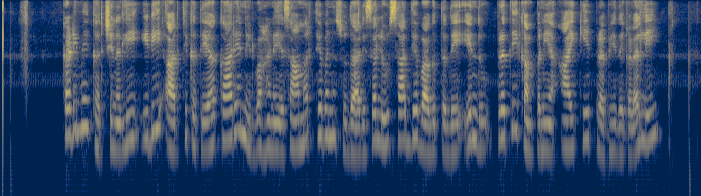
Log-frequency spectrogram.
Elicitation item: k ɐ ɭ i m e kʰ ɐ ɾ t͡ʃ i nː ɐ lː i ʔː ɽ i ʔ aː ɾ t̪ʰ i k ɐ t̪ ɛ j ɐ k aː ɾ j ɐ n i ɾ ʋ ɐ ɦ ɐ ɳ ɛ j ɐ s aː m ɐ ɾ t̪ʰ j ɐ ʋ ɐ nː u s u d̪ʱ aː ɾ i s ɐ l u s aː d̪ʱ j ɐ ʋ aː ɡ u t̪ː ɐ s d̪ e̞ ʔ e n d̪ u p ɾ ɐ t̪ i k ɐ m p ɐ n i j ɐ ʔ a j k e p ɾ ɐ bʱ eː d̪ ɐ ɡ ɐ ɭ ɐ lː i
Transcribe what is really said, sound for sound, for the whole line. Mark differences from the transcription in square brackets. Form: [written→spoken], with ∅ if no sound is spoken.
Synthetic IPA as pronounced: k ɐ [ɭ→ɽ] i m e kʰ ɐ ɾ t͡ʃ i [nː→n] ɐ lː i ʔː ɽ i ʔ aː ɾ t̪ʰ i k ɐ t̪ ɛ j ɐ k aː ɾ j ɐ n i ɾ ʋ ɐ ɦ ɐ ɳ ɛ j ɐ s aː m ɐ ɾ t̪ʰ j ɐ ʋ ɐ nː u s u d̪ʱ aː ɾ i s ɐ l u s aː d̪ʱ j ɐ ʋ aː ɡ u t̪ː ɐ [s→∅] d̪ e̞ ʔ e n d̪ u p ɾ ɐ t̪ i k ɐ m p ɐ n i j ɐ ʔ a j k e p ɾ ɐ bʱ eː d̪ ɐ ɡ ɐ ɭ ɐ lː i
